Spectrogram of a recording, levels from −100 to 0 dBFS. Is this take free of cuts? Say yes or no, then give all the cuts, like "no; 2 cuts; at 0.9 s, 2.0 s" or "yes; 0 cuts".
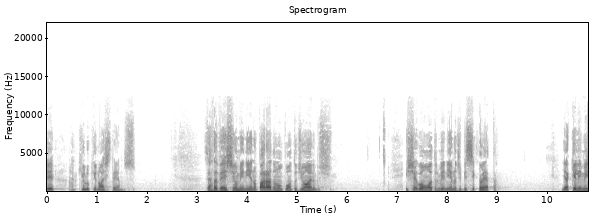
yes; 0 cuts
